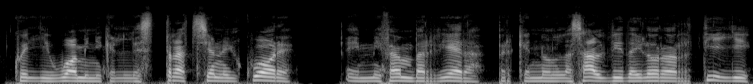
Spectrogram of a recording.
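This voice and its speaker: A man's voice: a little high, dry recording, studio quality, close to an everyday voice. A man voicing a passionate, vengeful young male hero who makes fierce, impassioned declarations in an audiobook. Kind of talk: audiobook character voice.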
